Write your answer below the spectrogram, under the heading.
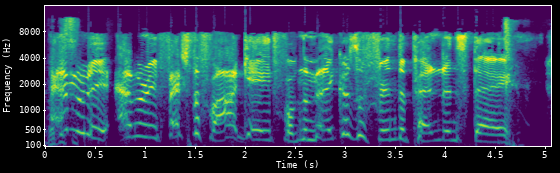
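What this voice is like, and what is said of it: Imitated alien character voice. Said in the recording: “my Plutonian impression”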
